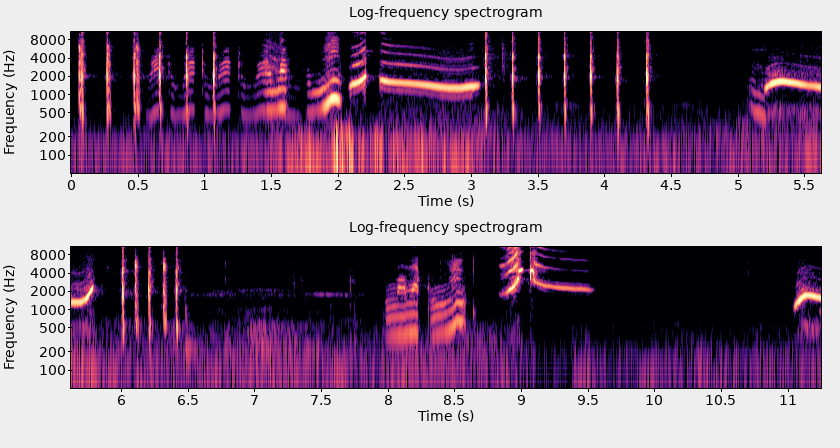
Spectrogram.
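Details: Talking ringneck parrot giving bursts of rapid clicks mixed with drawn-out, falling then rising tonal syllables and a few sharp upswept squeaks, with short silences between phrases.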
